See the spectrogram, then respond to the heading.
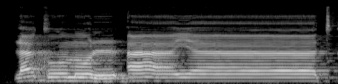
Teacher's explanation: Huruf ta-nya keluarin nafas sedikit.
